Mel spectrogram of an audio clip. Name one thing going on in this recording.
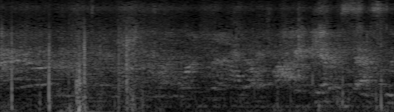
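Footsteps thud softly on carpet.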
